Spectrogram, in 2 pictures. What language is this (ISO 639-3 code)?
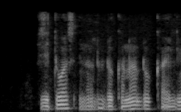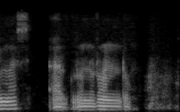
epo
